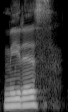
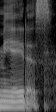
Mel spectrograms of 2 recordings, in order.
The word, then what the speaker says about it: meatus: Nick, our patron, said that he laughed when I said meatus. But I didn't know why until later. It's because it's pronounced meatus.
